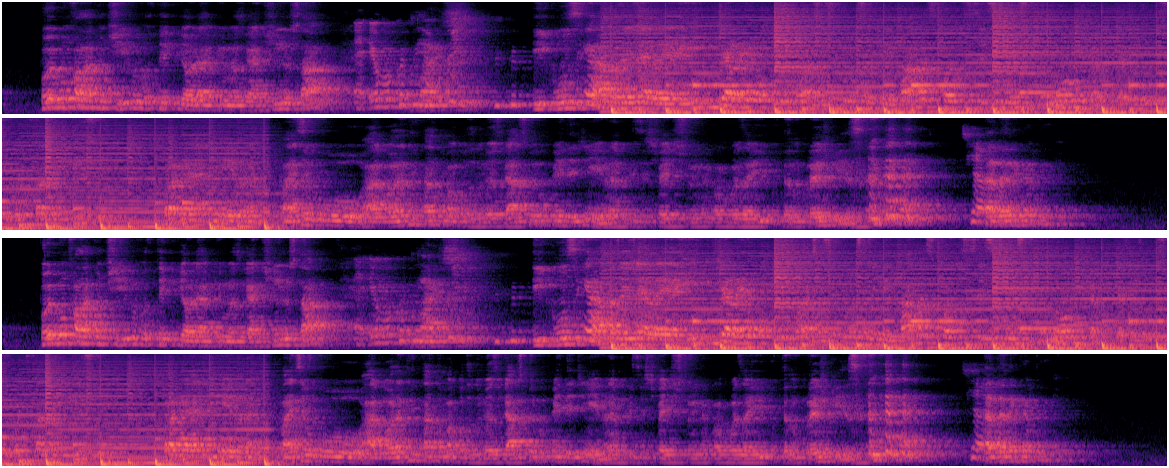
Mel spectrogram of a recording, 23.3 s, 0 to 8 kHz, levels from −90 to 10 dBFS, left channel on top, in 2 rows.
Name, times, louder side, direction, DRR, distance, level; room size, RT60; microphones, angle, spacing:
voice 1, 0.4-3.3 4.0-4.5 5.3-12.7 13.3-20.8 21.5-22.2, equal, 75° right, 0 dB, 5.8 m, -28 dB
voice 2, 3.5-5.2 13.2-13.5 14.3-14.5 20.3-20.8 21.3-21.8, left 1 dB, 40° left, 0 dB, 2.2 m, -34 dB
sound 1, 6.0-14.4, equal, ahead, 0.5 m, -25 dB
18.5 x 17.5 x 2.9 m, 1.3 s
head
